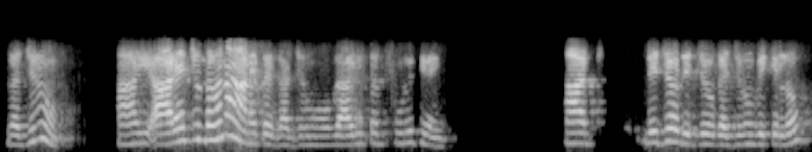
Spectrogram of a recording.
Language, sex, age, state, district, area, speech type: Sindhi, female, 45-60, Maharashtra, Thane, urban, conversation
